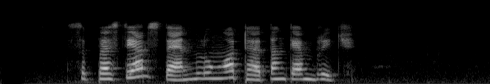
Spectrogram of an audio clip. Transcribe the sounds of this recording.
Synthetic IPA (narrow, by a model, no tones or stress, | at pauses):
səb̥ä̤st̪ianst̪ɛnluŋɔɖ̥ä̤t̪əŋkɛmbɾɪt͡ʃ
